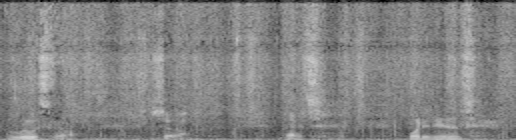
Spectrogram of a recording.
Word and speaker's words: Louisville: So, but yeah, this is in Louisville, Ohio. And yes, it's spelled just like they spell Louisville in Kentucky, but in Kentucky they pronounce it Louisville. But here we pronounce it as Lewisville.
